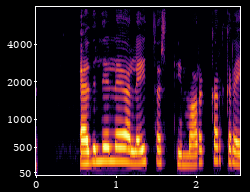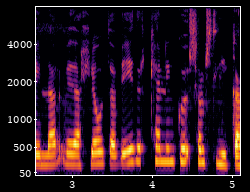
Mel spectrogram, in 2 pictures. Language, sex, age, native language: Icelandic, female, 30-39, Icelandic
